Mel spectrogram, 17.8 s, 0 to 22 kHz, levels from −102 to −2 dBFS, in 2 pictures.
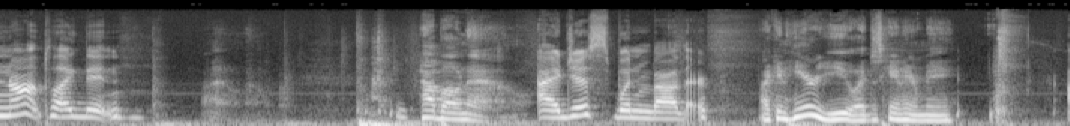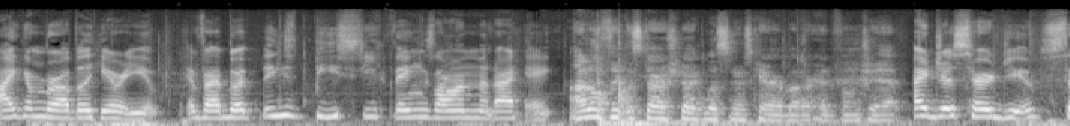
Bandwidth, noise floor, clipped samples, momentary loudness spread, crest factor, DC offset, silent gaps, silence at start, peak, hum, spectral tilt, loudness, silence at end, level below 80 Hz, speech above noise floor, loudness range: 16.5 kHz; -39 dBFS; under 0.1%; 13 LU; 14 dB; under 0.1%; none; 0 s; -2 dBFS; none; -5 dB/octave; -17 LUFS; 0 s; -30 dBFS; 23 dB; 5 LU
